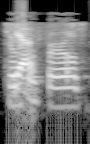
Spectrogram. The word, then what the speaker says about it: tocopherols: Tocopherols.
